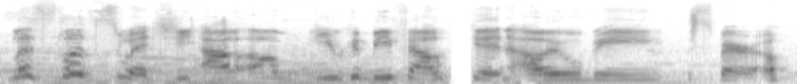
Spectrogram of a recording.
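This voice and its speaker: A woman's voice: fairly high pitch, fairly bright tone. A young woman co-hosting a game stream, joking and laughing with her partner and the chat. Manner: playful, laughing, slow and drawn-out talk. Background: game music.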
